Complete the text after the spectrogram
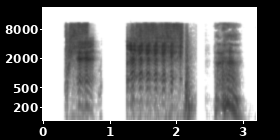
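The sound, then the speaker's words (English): Three bleats from a sheep, fairly loud, each a wavering, quavering cry with short pauses between; the middle call is the longest, and no one speaks. “Does Pa know that Cooter's girlfriend is a dead sheep hooked up to a car battery?”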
